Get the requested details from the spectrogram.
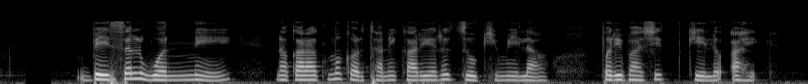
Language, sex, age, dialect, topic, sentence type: Marathi, female, 25-30, Northern Konkan, banking, statement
